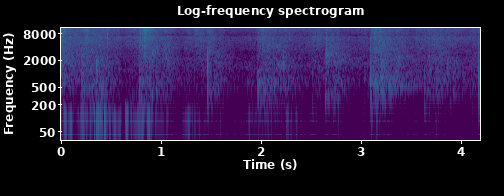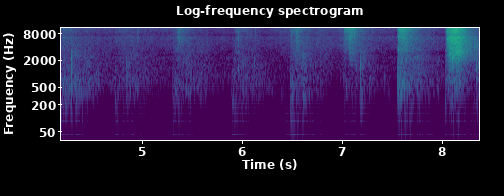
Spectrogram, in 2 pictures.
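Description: Footsteps on a ceramic tile floor, faint and even, about two steps a second.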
